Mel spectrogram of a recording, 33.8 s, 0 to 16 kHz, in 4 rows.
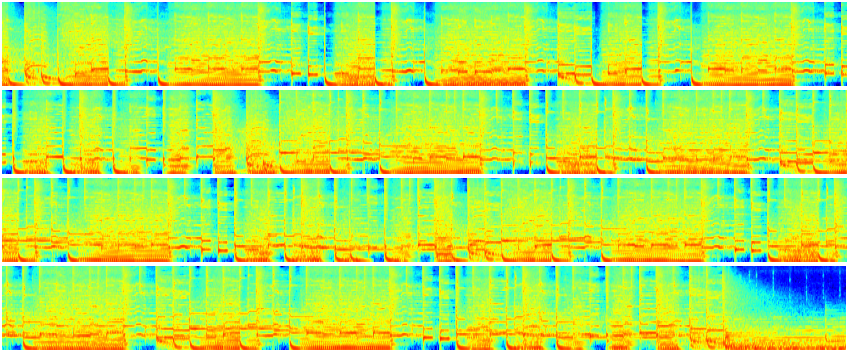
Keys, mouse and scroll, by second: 0.2 l, 5.6 alt+a, 7.1 l, 13.3 g, 16.4 alt+a, 19.9 click, 21.0 a, 21.4 scroll, 22.4-23.0 scroll, 23.1 alt+shift+a, 23.5 scroll, 25.3 scroll, 25.8 scroll, 27.4 click, 27.9 shift+g, 29.2 click, 29.8 g, 31.1 r, 31.8 g, 33.4-33.7 shift+scroll.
